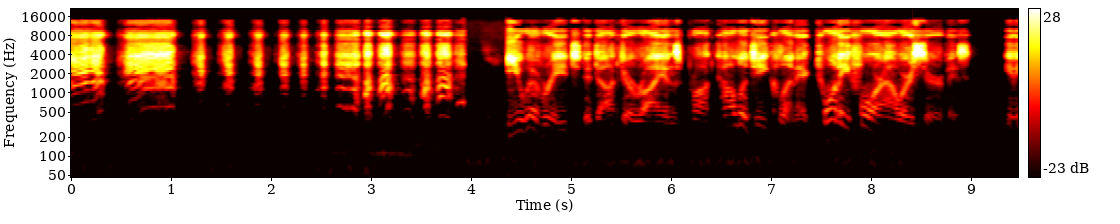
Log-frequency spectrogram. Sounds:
Speech

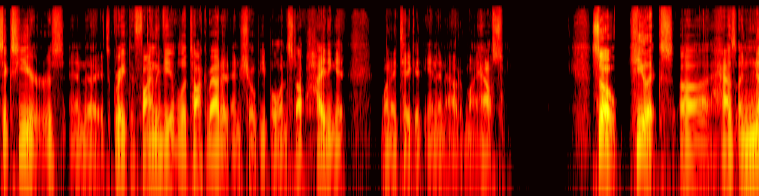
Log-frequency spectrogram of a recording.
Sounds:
Speech

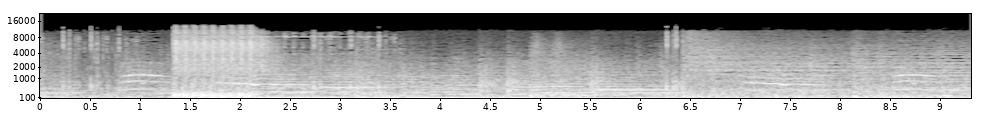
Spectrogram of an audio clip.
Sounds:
Music

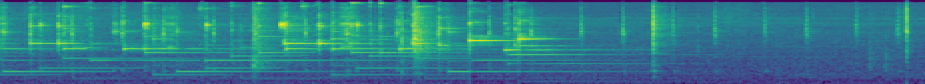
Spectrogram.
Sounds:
Music, Tick

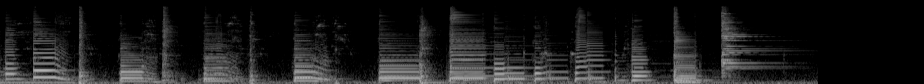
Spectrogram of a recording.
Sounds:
Plucked string instrument, Acoustic guitar, Electric guitar, Guitar, Musical instrument, Music, Strum

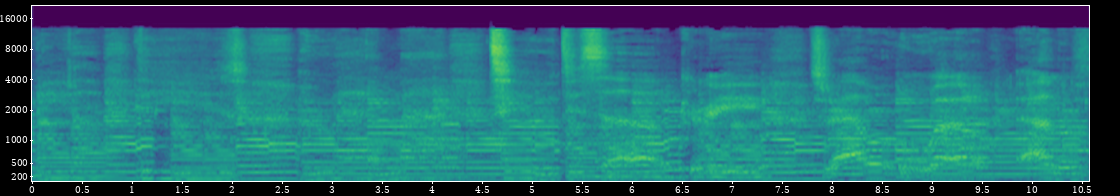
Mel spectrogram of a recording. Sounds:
Music

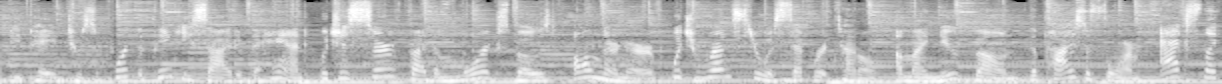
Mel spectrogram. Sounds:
Music, Speech

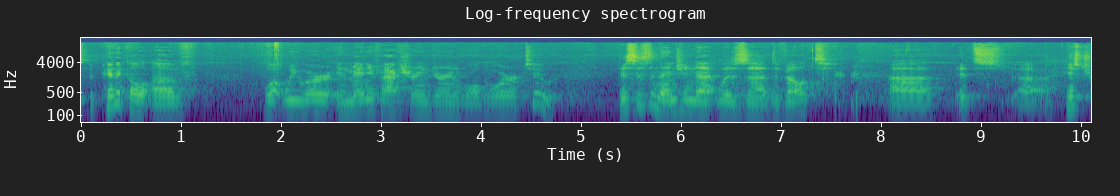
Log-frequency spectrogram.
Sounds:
Speech

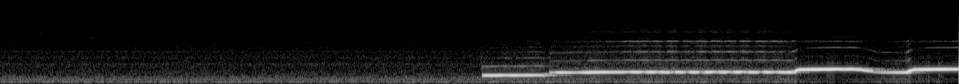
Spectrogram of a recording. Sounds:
Music

